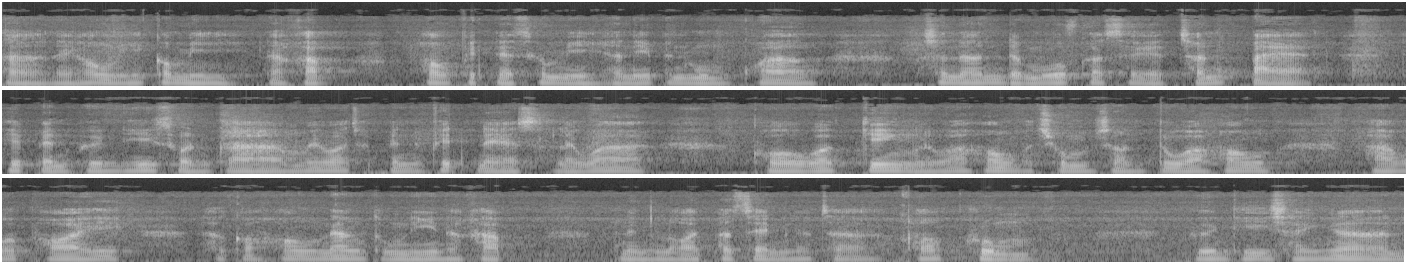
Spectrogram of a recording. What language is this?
Thai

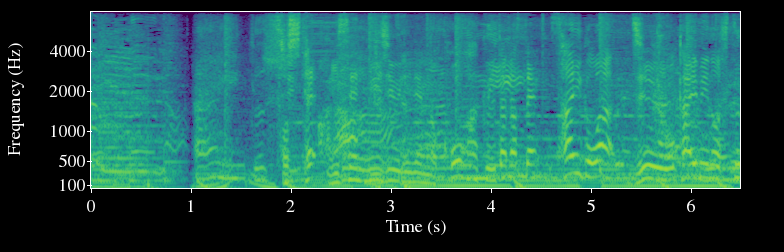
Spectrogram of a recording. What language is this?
Japanese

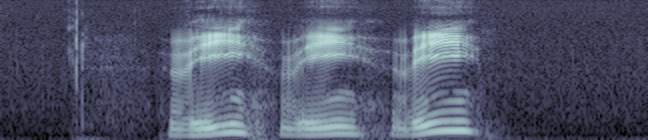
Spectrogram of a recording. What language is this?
Norwegian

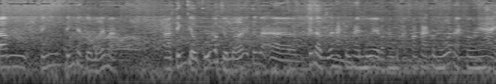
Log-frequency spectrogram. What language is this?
Vietnamese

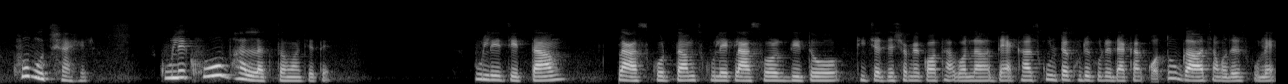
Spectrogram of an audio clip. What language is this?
Bangla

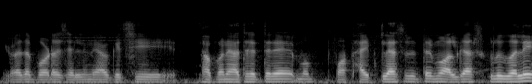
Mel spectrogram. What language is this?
Odia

